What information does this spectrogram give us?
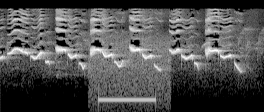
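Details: Japanese white-eye summer song recorded at close range in mid-July: rapid, high, warbling phrases of twisting whistled notes in several bursts, with a steady beep tone partway through.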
